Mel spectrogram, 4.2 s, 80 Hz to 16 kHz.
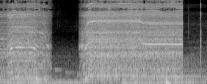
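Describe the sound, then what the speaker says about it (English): A power drill bores a 1/8 starter hole for a car splitter kit install, whining loudly and close in two runs with a short pause between them and a high, steady motor pitch. "You wanna get the appropriate drill, I might just use this 1/8 again just to have a starter hole"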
